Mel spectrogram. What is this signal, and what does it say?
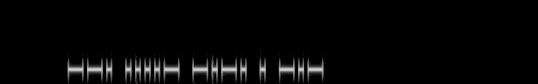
Morse code, heard as a keyed tone, about 25 wpm, 700 Hz. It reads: G4CEK
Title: DXCC-100 Call Signs - 5 Characters - 25wpm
